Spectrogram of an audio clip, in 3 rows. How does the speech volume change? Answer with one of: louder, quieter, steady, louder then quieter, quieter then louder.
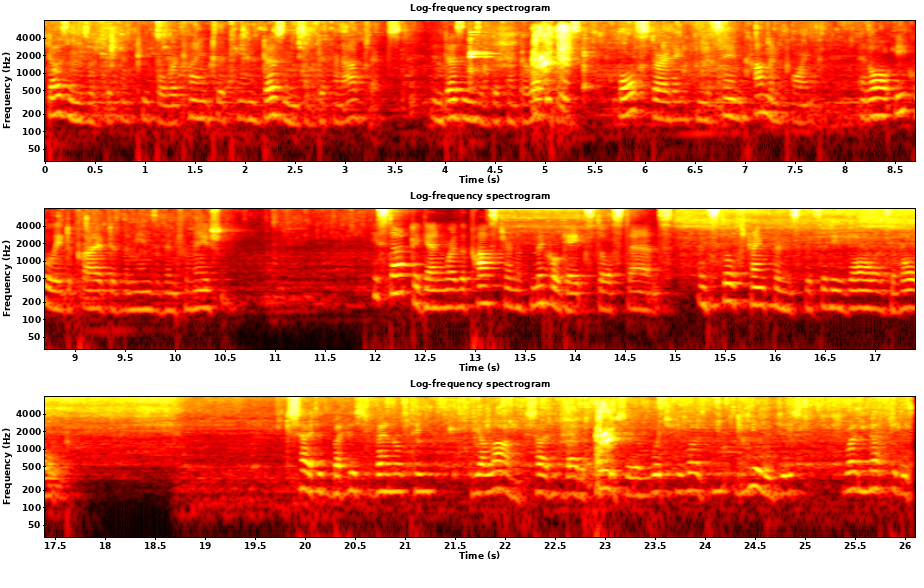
steady.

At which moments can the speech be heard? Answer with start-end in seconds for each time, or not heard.
0.0-10.7, 11.9-17.7, 19.9-26.0.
